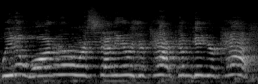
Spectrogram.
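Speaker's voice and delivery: high, loud indignant protest; exasperated retort. Retold or imitated. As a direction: retell an outraged reply at full tilt. Lady retorts to the cat's owner.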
